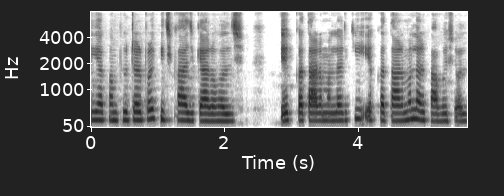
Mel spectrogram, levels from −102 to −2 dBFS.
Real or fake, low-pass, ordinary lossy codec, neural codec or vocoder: real; none; none; none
